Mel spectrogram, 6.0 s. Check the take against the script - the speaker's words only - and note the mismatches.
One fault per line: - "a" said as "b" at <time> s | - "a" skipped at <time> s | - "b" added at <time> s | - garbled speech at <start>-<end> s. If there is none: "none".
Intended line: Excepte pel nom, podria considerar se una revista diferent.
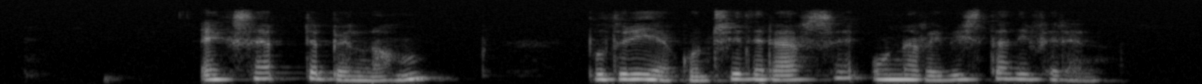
none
